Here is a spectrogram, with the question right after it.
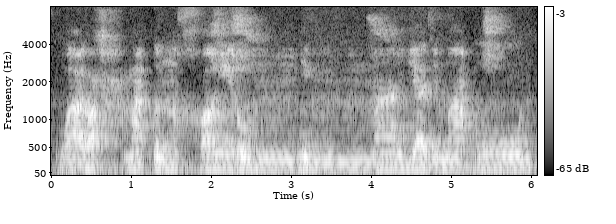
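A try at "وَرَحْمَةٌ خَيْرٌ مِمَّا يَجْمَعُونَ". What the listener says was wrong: Khairum enggak yajma'un aja. huruf ain aja yang dibiasakan enggak bocor.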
